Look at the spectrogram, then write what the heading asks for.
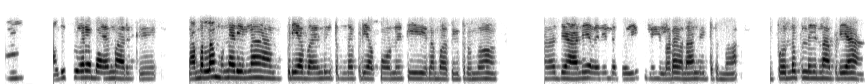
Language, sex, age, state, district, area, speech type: Tamil, female, 30-45, Tamil Nadu, Pudukkottai, urban, conversation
